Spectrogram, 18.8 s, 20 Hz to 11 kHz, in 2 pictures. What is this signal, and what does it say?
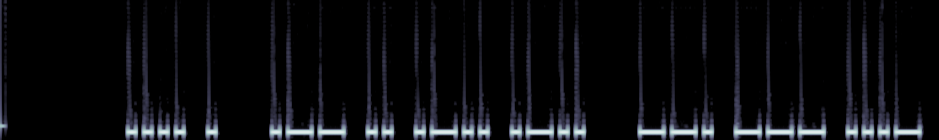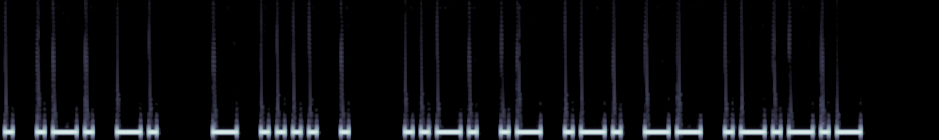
Morse code, heard as a keyed tone, about 15 wpm, 700 Hz. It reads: HE WILL GOVERN THE FARM.
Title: Sentences from Top 1000 Words - Review Part 2 - 15wpm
